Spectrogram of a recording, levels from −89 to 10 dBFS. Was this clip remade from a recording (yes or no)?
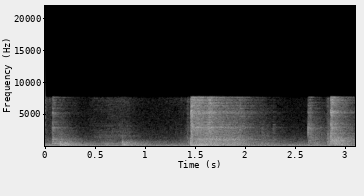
no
